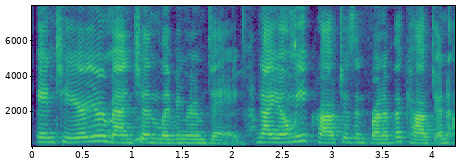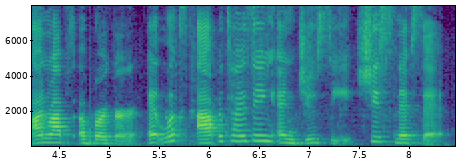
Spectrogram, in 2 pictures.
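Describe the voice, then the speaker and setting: A woman's voice: on the high side, normal speed, hardly any pauses, sharp tone, rough recording. A woman narrating scripted stage directions for a live sitcom table read.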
